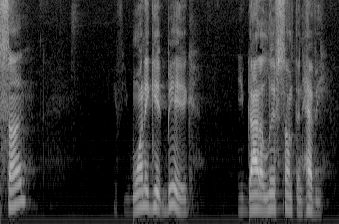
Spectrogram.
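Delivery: slow, hushed, drawn-out stage whisper. Retelling what a coach told a lifter under the bar: imitating a half-whisper. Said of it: "and then he whispers to him".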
